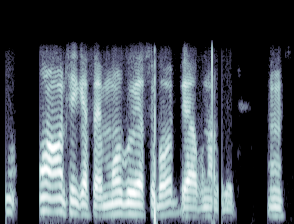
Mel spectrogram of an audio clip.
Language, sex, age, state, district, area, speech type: Assamese, male, 60+, Assam, Dhemaji, rural, conversation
